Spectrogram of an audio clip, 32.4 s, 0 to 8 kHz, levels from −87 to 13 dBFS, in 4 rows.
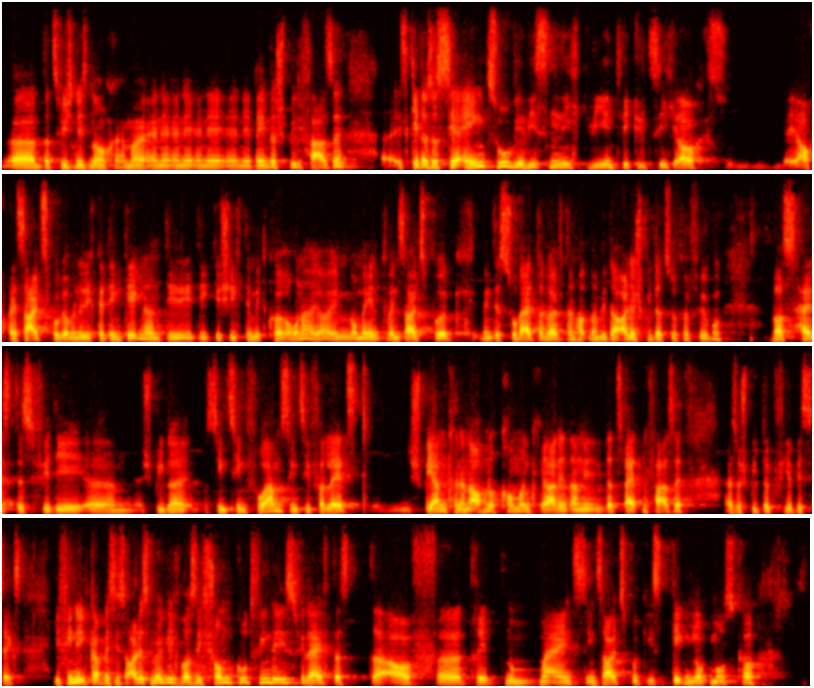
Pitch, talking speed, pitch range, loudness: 140 Hz, 200 wpm, 125-155 Hz, -19 LUFS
